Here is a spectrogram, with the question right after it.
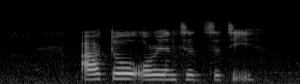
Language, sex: English, female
